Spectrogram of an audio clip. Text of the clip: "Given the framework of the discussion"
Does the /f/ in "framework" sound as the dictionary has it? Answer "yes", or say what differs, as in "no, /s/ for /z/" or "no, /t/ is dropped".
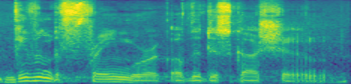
yes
